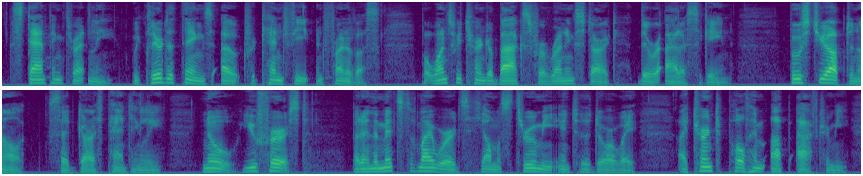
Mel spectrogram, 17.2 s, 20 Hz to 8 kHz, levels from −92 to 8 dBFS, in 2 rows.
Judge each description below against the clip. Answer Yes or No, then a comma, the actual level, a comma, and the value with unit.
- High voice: No, low, 100 Hz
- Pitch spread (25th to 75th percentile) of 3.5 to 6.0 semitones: Yes, average, 5.2 semitones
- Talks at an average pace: No, fast, 215 wpm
